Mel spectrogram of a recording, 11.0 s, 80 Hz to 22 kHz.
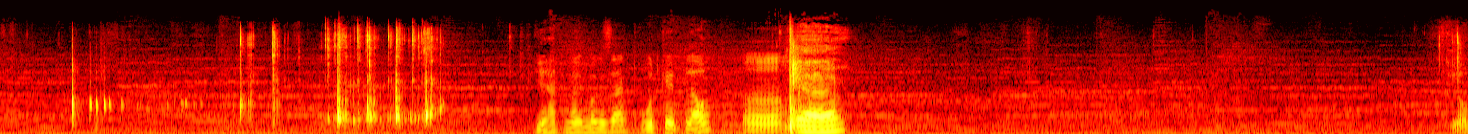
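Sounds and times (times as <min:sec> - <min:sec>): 
dice rattling and clattering on a hard surface: 0:00.6 - 0:03.4, 0:10.8 - 0:11.0
speech: 0:04.0 - 0:06.4.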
